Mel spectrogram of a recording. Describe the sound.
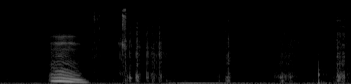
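Potato chips fried in sesame oil crunch between the teeth, with crisp, irregular bites and chewing crackles after a brief vocal sound at the start.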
